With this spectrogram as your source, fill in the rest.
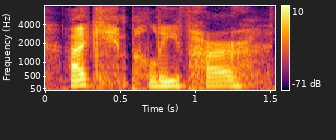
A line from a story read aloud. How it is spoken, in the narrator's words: Thad hissed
